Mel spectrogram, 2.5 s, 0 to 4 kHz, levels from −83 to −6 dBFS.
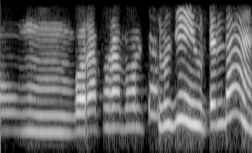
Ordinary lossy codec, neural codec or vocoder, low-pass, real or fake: none; none; 3.6 kHz; real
